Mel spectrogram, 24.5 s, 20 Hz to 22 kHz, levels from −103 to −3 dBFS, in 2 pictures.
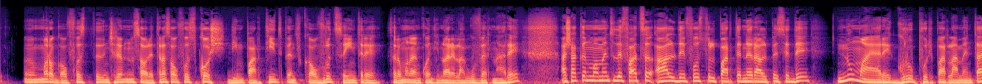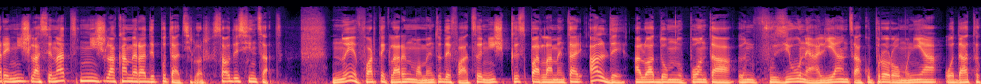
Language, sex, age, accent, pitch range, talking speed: Romanian, male, 30-49, native, 105-145 Hz, 180 wpm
